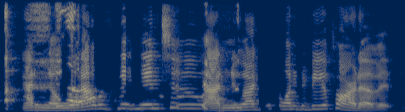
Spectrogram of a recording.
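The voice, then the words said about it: Sweet Southern American accent. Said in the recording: “You had this cutest Southern... this sweet little Southern accent”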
